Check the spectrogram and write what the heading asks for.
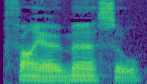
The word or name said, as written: thiomersal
